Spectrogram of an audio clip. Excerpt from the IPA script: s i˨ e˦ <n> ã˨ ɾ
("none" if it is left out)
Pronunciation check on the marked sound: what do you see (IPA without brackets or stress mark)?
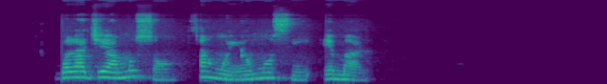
m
